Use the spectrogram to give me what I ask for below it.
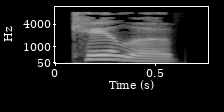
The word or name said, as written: kaleb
